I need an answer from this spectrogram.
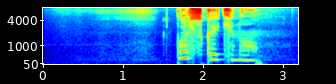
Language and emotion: Russian, sad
